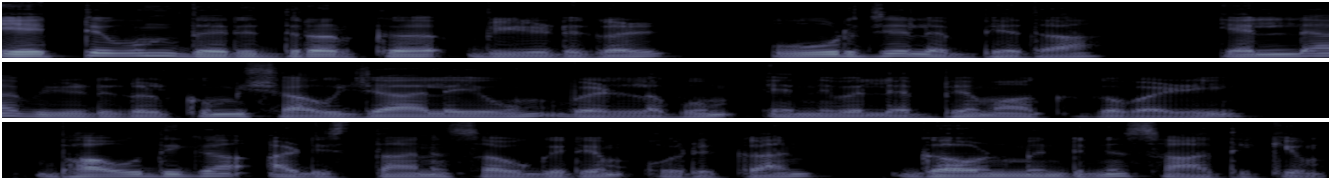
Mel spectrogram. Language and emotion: Malayalam, neutral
